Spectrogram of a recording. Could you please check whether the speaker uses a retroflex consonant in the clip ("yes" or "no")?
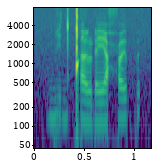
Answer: yes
